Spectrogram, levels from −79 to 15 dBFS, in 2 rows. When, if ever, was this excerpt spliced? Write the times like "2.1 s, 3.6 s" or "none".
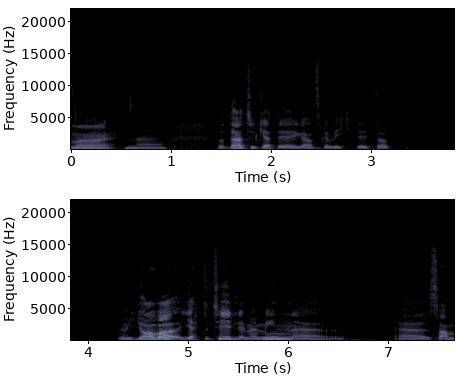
1.4 s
